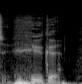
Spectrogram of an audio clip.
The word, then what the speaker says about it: hygge: Well, the way I define it, and maybe we should actually start with the pronunciation, it's hygge.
